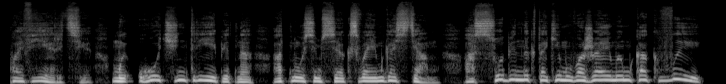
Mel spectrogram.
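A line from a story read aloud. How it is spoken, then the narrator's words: Flustered babbling. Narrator (Russian): лепетала начальница Гены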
